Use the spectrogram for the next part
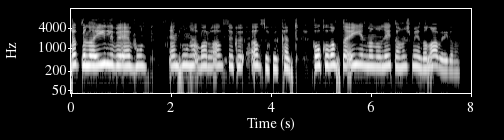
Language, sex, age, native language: Icelandic, male, 12, Icelandic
